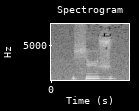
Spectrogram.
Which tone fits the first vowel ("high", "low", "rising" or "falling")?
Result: high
